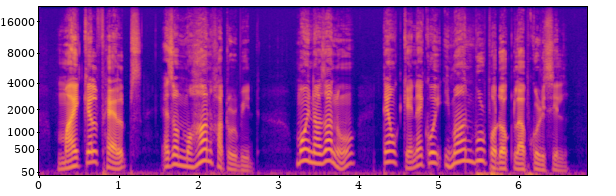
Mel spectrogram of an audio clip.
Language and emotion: Assamese, surprised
